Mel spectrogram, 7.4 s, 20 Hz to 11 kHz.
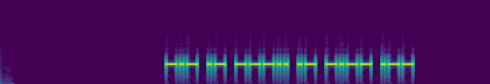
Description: Morse code, heard as a keyed tone, about 22 wpm, 700 Hz. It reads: KA8AYW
